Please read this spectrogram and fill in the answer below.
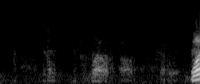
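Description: Faint, scattered voices, students murmuring answers, with a loud woman's voice starting near the end.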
